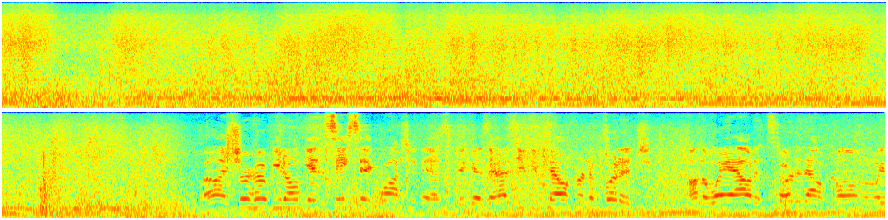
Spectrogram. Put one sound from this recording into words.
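Waves splash against the hull.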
